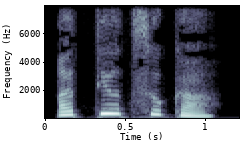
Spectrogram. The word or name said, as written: ಅತ್ಯುತ್ಸುಕ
